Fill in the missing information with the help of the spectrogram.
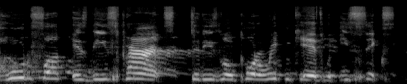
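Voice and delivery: ordinary talk, nothing marked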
